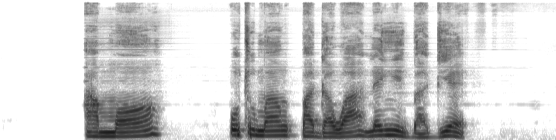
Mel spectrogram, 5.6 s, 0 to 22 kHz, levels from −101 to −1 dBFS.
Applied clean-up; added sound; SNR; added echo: neural mask model DeepFilterNet 3.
